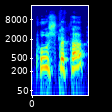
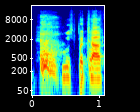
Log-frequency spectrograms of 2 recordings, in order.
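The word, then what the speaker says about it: Poospatuck: Spell that. Puspatuk. Poos, P-O-O-S-P-A-T-U-C-K. Puspatuk.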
